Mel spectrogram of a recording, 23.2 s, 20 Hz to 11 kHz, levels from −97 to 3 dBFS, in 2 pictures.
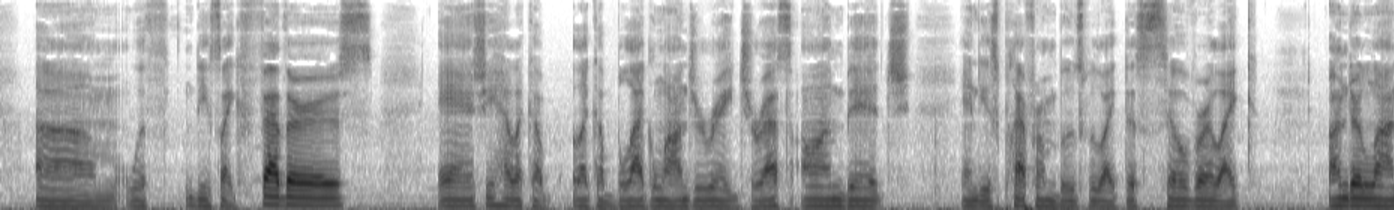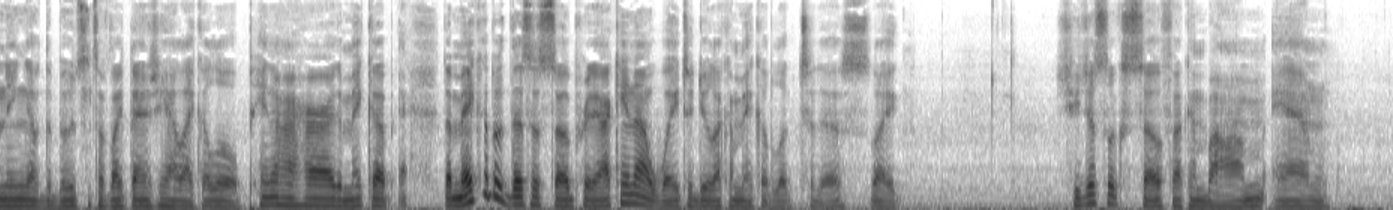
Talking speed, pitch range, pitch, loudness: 185 wpm, 90-105 Hz, 95 Hz, -24 LUFS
